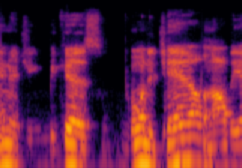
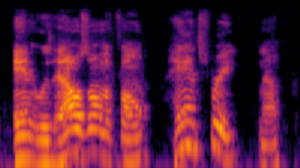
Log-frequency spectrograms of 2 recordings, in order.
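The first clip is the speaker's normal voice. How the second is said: ordinary delivery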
